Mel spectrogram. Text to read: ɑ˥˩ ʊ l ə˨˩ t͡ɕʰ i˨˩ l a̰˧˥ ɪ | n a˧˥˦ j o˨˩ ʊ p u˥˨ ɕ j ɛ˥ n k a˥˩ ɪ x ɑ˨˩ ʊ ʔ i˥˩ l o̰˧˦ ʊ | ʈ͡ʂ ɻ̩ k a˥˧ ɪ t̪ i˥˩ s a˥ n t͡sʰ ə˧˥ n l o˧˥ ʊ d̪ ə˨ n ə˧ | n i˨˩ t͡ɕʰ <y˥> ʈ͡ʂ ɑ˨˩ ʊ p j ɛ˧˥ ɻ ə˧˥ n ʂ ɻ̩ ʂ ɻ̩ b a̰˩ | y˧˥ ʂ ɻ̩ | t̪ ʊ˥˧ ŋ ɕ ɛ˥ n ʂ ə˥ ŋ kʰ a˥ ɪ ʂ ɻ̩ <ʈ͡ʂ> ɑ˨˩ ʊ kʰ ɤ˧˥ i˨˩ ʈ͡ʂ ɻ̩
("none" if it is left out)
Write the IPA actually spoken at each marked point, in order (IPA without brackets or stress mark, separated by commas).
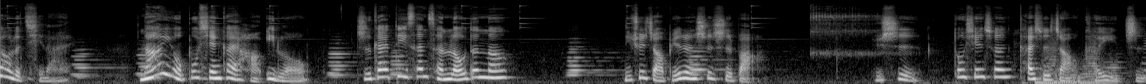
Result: y˥˩, ʈ͡ʂ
